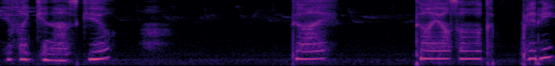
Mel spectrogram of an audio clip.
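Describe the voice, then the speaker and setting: A petite, sweet-natured cowgirl monster girl played by a woman speaks in a tiny, very high and breathy voice. She takes her time, bashful and halting, in the soft, close style of an anime ASMR roleplay. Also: slight background noise. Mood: flustered, bashful. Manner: bashful, hesitant, slow and gentle.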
